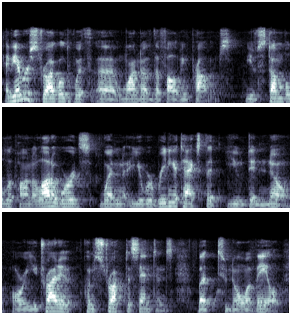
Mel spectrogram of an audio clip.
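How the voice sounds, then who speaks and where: A man's voice: medium pitch, steady tone, darkish tone, highs cut off. Man teaching vocabulary tips. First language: Italian. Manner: talks straight to viewers, measured explaining with pauses. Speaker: language teacher. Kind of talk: video lesson to camera.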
